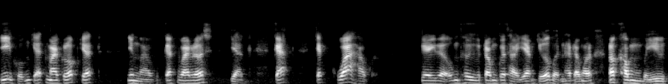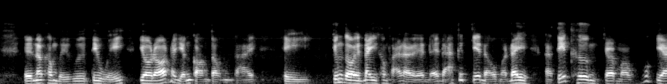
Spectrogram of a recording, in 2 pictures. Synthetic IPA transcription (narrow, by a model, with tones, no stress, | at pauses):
zi˧xwə˧˩nt͡ɕe˦˥t̚maː˧jkɾo˦˥p̚t͡ɕe˦˥t̚ | ɲɨ˧ŋmaː˨˩kaː˦˥k̚vaː˧jzə˦˥s | vaː˨˩kaː˦˥k̚ | t͡ɕə˦˥k̚kwaː˨˦ɦa˨˩wk͡p̚ | ɣə˧jzaː˧˩ʔʊ˧wŋ͡mt̪ʰɨ˧t͡ɕɔ˧wŋ͡mkaː˨˦jt̪ʰəː˨˩jzaː˧nt͡ɕɨ̰˧˥˩əɓḭ˧˨ŋ̟haː˨˩k̚ɗɔ̰ə̰˧˨wŋ͡mɗɔ˨˦nɔ˨˦xə˧wŋ͡mɓḭ˧˨nɔ˨˦xə˧wŋ͡mɓḭ˧˨t̪i˧əwwḭ˧˥ | zɔ˧ɗɔ˨˦nɔ˨˦zə̰˧˥nkɔ˨˩nt̪wɔ˨˩nt̪a̰ː˧˨j | t̪ʰi˨˩ | t͡ɕʊ˨˦ŋ͡mt̪o˧jɗə˧jxə˧wŋ͡mfaː˧˩jlaː˨˩ɗe˧˩ɗaː˧˩kï˦˥k̟̚t͡ɕe˨˦ɗo̰˧˨maː˨˩ɗə˧j | laː˨˩t̪i˦˥ət̚t̪ʰɨ˧əŋt͡ɕɔ˧mo˨˩t̚ku˦˥ək̚zaː˧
